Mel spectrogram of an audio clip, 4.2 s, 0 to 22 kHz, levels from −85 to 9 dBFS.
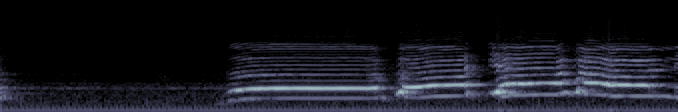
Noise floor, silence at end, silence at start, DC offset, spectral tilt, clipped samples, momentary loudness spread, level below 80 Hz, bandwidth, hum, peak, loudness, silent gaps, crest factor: -56 dBFS; 0 s; 0 s; under 0.1%; -4 dB/octave; under 0.1%; 4 LU; -58 dBFS; 6.4 kHz; 50 Hz at -55 dBFS; -12 dBFS; -25 LUFS; none; 14 dB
